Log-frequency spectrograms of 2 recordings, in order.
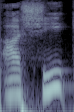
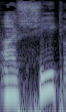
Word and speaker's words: Asik: I think it's Asik. – Asik? – Omer Asik.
